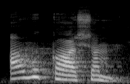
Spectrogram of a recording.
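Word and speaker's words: अवकाशं: तो इस प्रकार से जब शब्द के अंत में बिंदी होगी तब हम उसका उच्चारण माँ करेंगे, और जब बिंदी शब्द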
